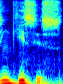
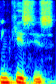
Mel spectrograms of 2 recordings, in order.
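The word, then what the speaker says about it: nkisi: E você falou dos inquisses, né? Eh, começa a palavra com N, né? N K I S I, né? Isso. Porque a pronúncia do N da linguagem queimbundo é in.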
